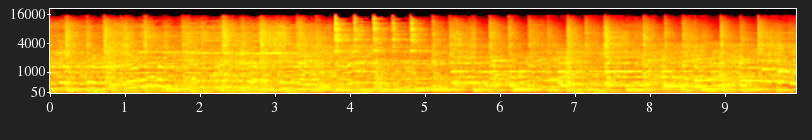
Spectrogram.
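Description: Live jug band playing an instrumental break: strummed acoustic guitar, electric guitar and bass over a steady snare-and-washtub beat.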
